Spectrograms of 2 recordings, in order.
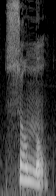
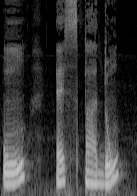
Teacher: O-N, remember, nasal in your nose.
